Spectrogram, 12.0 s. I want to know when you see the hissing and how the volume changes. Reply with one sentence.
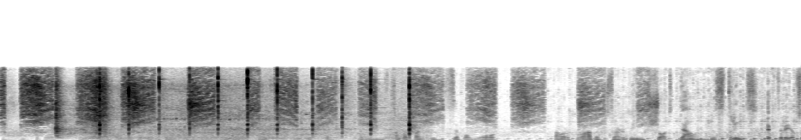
You can hear the hissing from 0.0 to 9.9 s, getting quieter.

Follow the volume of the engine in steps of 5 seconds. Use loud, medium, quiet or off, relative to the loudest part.
loud, medium, loud.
